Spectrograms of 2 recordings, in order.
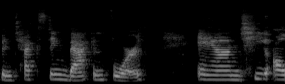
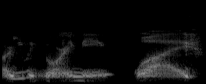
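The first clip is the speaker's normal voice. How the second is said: clingy; 4 semitones higher, 6 dB quieter than usual. Pretend. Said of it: "kind of a clingy question".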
